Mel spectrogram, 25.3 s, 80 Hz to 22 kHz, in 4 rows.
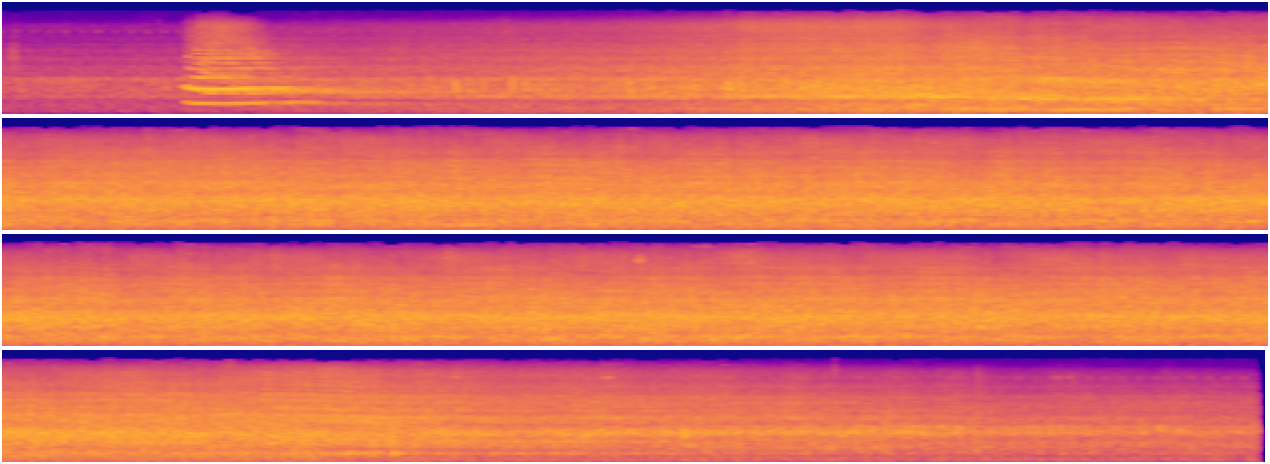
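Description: WAP-7 electric locomotive sounds one short horn blast, then its express train passes close at speed: a steady rush of wheels on rail with clickety-clack from the coaches, fading as the train runs away along the curve near the end.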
